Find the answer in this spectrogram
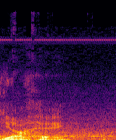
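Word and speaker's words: yajé: form of Iawaska um is called Yah, which is spelled Y AJ E with an accent over the E. Yah.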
